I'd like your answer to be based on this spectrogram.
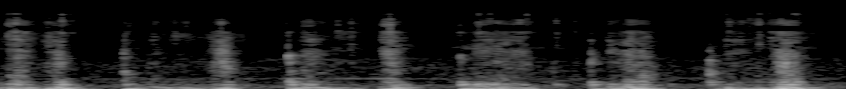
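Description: A small solid green bar of soap, held with long nails, is grated on a metal box grater, and green soap shavings fall onto the table. Six dull, rasping scraping strokes come in an uneven rhythm, with most of their weight in the low range and little brightness.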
